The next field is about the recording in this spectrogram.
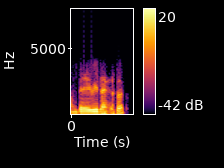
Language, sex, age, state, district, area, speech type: Telugu, male, 18-30, Telangana, Bhadradri Kothagudem, urban, conversation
